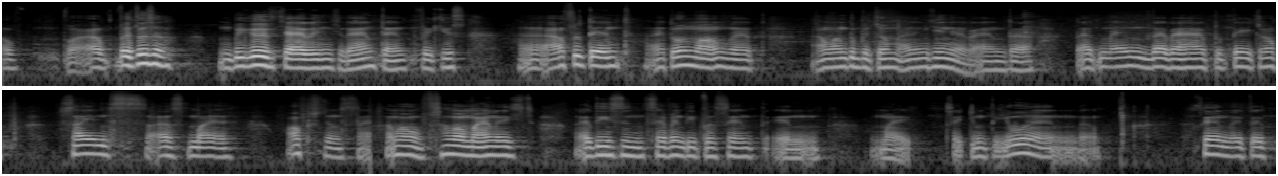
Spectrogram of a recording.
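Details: Adult man with cerebral palsy who describes himself as quadriplegic, speaking in his own voice in an interview; dysarthria (cerebral palsy).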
